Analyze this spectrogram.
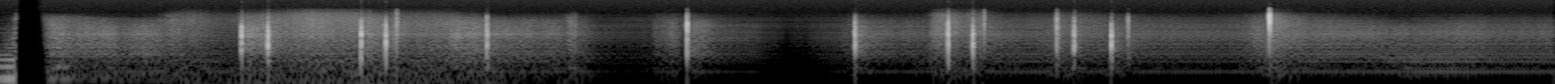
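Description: Car dashboard switches clicking under a finger, the four-wheel-drive mode buttons and the mirror-adjust knob: about a dozen short, sharp clicks, several in quick pairs, over a steady low hum.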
